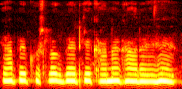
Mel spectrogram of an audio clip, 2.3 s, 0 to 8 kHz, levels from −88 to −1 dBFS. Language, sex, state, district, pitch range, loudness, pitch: Hindi, male, Arunachal Pradesh, Lower Dibang Valley, 180-195 Hz, -11 LUFS, 190 Hz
